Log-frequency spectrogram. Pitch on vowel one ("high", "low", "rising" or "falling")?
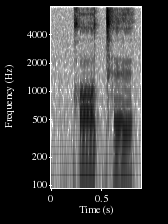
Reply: low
